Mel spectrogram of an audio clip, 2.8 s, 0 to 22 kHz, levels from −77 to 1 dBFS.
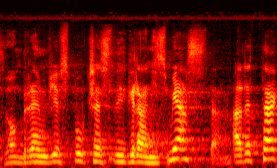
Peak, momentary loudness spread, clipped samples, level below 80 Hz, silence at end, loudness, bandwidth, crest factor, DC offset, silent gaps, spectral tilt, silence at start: -4 dBFS; 6 LU; under 0.1%; -60 dBFS; 0 s; -23 LUFS; 17.5 kHz; 20 dB; under 0.1%; none; -3.5 dB/octave; 0 s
